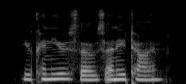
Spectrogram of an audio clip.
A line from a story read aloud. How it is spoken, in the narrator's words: Steve said quietly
